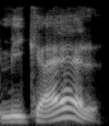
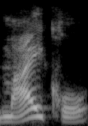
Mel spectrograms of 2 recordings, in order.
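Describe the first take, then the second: First: The name is pronounced the French way. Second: The name is pronounced the English way. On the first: "in French we say Michael" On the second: "in English you say Michael"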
